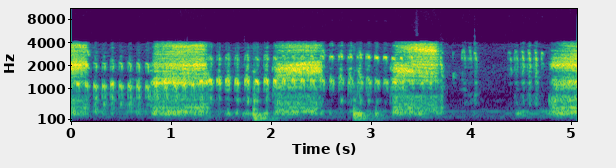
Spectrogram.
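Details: Barn owl pair feeding on stored rats at the nest in the early morning. Rapid chittering notes run almost continuously, broken by loud rasping screeches and a couple of low scuffling thumps.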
